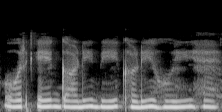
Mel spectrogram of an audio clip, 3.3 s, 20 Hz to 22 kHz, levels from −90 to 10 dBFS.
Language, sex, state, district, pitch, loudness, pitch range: Hindi, female, Uttar Pradesh, Saharanpur, 220 Hz, -12 LUFS, 210-225 Hz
